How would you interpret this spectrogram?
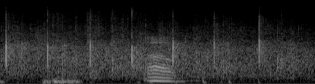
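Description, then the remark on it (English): A crowd claps steadily in dense, continuous applause, with a few voices calling out briefly over it and occasional sharper claps standing out. “So let's applause.”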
